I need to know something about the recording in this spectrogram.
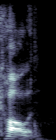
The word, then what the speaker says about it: Colin: By the way, his name is spelled Colin. He chooses to be called Colin. Which is not a thing I would do.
